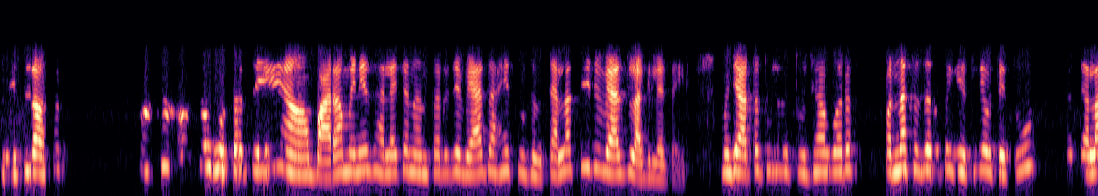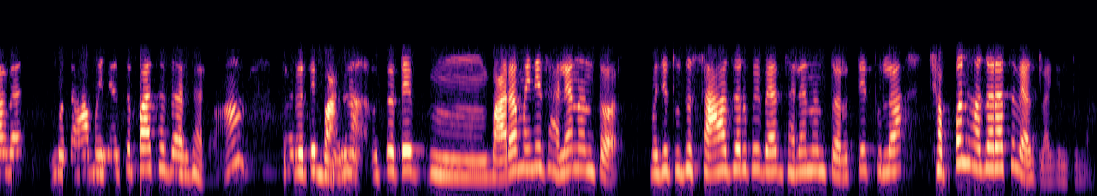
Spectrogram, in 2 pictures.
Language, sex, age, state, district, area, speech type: Marathi, female, 30-45, Maharashtra, Thane, urban, conversation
